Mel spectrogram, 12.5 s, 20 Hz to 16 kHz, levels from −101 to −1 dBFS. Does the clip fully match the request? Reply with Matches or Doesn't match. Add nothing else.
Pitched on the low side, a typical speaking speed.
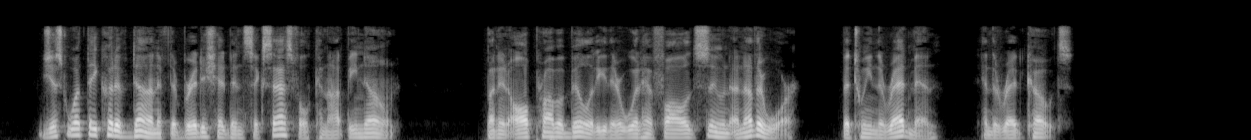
Matches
